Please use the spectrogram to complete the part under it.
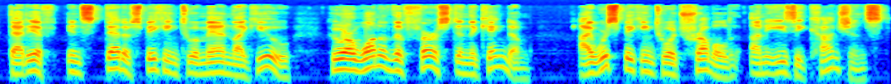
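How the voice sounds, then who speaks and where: A man voicing a shrewd, courteous musketeer captain in an audiobook, speaking in a measured, pointed, formally polite way. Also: mid-range voice, darkish tone. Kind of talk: audiobook character acting.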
